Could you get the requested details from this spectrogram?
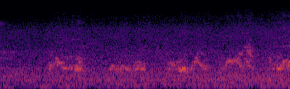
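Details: Young Australian magpie learning to sing, calling out for its parent after the adult flew off. Soft, quiet warbling phrases in short bursts with a few higher squeaky notes, low in level against faint background hiss.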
